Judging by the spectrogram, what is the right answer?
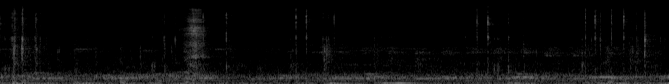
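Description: Faint, scattered computer keyboard and mouse clicks, one every second or so, over a steady low room hum.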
